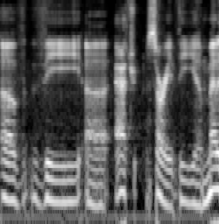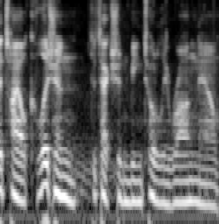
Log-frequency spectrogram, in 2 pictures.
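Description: Amid light background noise, a man talks in a very deep, low voice with fairly even intonation. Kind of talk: tutorial. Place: home room.

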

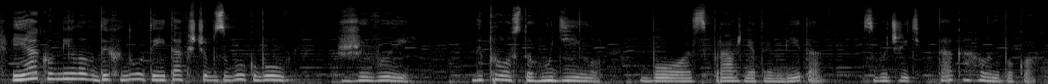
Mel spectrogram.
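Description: Over music in the background, a woman speaks very slowly at a fairly low pitch with lively intonation. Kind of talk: light humorous documentary narration.

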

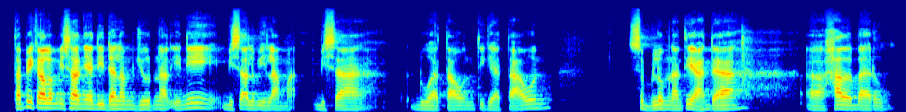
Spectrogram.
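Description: A man has a normal speaking voice at a medium pitch and moderate pace, with fairly even intonation, against a quiet background. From Indonesia. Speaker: law professor. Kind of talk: formal speech. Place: hall. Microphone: podium.

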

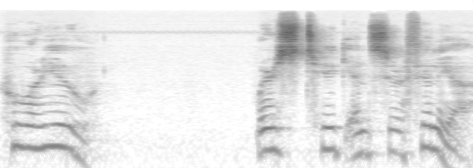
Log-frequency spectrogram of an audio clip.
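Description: A man in a put-on character voice talks very slowly, shaky and high-pitched.

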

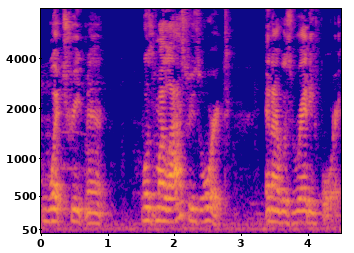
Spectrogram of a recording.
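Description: In an American accent, a woman talks at a moderate pace with a very deep, low pitch and fairly even intonation, and audible room echo surrounds her. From Virginia, Richmond. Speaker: patient giving testimonial. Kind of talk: testimony.

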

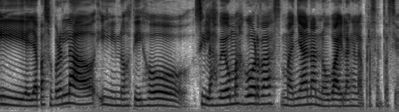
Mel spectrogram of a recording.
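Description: A woman talks in an ordinary speaking voice, medium in pitch, at a fairly slow pace. Her intonation is fairly even, and the background is quiet. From Venezuela. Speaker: podcast host. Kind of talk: casual chat. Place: studio. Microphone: studio mic.

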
